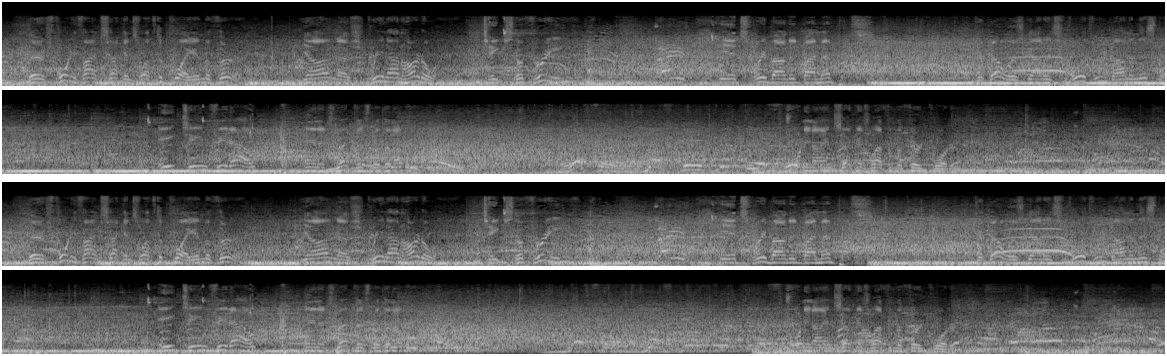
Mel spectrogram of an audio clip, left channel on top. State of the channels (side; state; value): left; noise; rumble, 10 dB below the sound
